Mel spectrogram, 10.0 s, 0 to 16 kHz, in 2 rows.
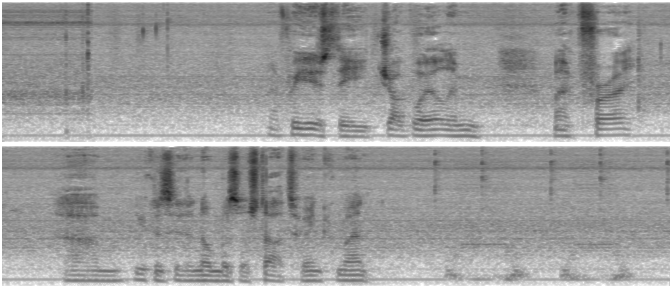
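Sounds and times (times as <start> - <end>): low electrical hum with hiss: 0.0 - 10.0.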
